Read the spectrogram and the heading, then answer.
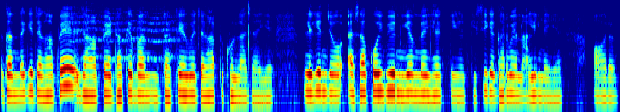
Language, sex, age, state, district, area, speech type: Hindi, female, 18-30, Uttar Pradesh, Sonbhadra, rural, spontaneous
